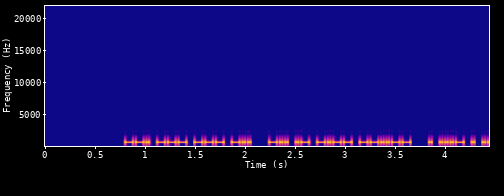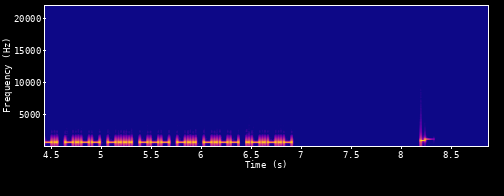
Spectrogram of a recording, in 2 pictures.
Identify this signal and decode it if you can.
Morse code, heard as a keyed tone, about 44 wpm, 700 Hz. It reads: GOOD DAY, EVERYBODY.
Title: Sentences from Top 1400 Words 45wpm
